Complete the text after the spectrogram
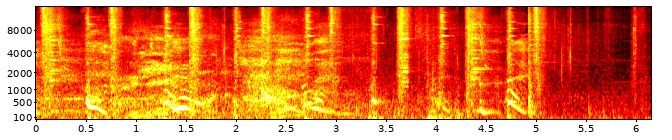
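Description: A knife slashes and stabs into flesh with wet thuds.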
